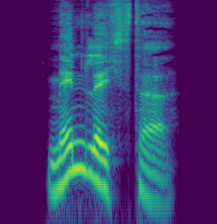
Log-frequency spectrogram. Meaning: inflection of männlich: 1. strong/mixed nominative/accusative feminine singular superlative degree 2. strong nominative/accusative plural superlative degree
- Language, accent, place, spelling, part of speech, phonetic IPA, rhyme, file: German, Germany, Berlin, männlichste, adjective, [ˈmɛnlɪçstə], -ɛnlɪçstə, De-männlichste.ogg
